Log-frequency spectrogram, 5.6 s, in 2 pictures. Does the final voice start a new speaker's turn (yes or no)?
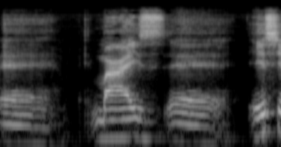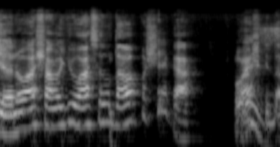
yes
